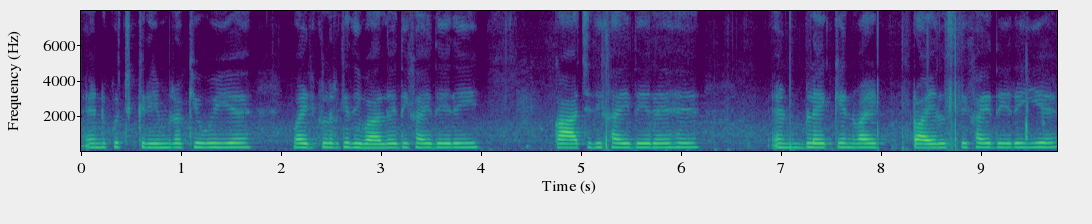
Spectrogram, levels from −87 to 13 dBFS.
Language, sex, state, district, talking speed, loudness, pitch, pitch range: Hindi, female, Maharashtra, Sindhudurg, 170 wpm, -19 LUFS, 235 Hz, 230-240 Hz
